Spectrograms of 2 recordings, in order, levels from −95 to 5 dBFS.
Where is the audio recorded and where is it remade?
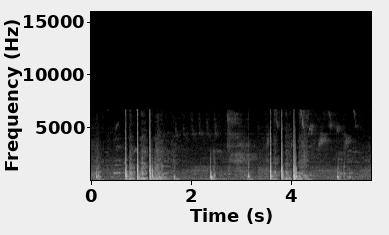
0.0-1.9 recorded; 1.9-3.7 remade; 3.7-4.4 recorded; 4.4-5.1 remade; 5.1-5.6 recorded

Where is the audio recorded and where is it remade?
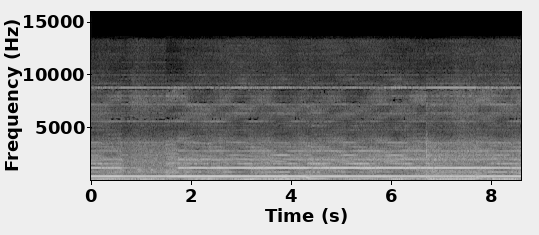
0.0-0.6 remade; 0.6-1.5 recorded; 1.5-6.7 remade; 6.7-7.7 recorded; 7.7-8.6 remade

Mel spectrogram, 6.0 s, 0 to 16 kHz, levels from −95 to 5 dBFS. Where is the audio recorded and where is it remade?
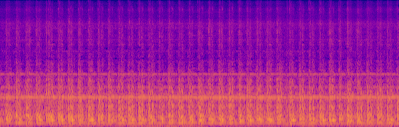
0.0-0.7 remade; 0.7-3.6 recorded; 3.6-4.3 remade; 4.3-5.1 recorded; 5.1-6.0 remade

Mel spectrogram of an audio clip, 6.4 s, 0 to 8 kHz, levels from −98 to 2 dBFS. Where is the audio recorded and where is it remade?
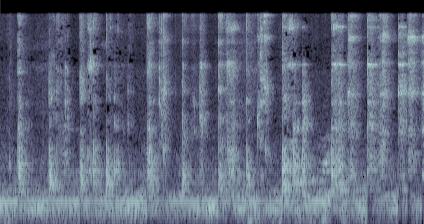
0.0-2.2 recorded; 2.2-3.9 remade; 3.9-6.4 recorded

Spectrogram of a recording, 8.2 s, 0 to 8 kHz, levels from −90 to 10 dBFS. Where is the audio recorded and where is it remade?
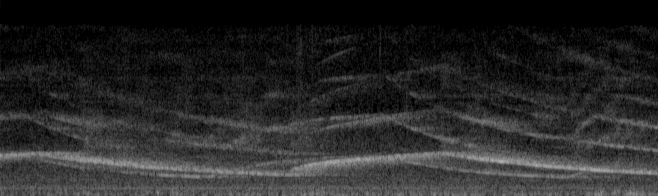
0.0-0.4 remade; 0.4-1.0 recorded; 1.0-3.5 remade; 3.5-5.5 recorded; 5.5-6.1 remade; 6.1-6.7 recorded; 6.7-8.2 remade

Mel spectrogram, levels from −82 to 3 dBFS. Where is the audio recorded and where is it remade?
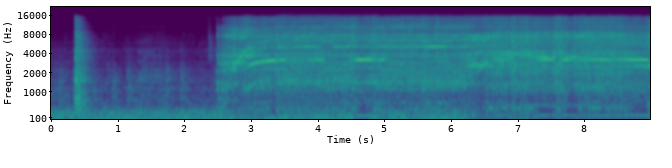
0.0-3.5 remade; 3.5-4.1 recorded; 4.1-9.0 remade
